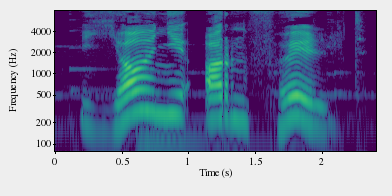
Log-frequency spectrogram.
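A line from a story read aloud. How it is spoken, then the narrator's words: Loud friendly smiling reading. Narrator (Russian): приветливый почтальон, улыбаясь, громко прочел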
